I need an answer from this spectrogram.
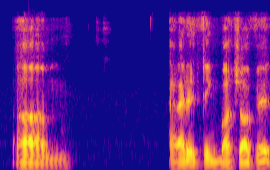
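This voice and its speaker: In a New York accent, this dark, mellow voice moves at a fairly quick pace with monotone, flat intonation on a very clean recording with a silent background. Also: man. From Brooklyn, New York. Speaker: cryptocurrency attorney. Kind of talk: podcast interview. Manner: halting, many fillers and repeats.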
